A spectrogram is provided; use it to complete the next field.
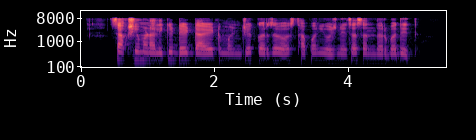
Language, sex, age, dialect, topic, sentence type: Marathi, male, 56-60, Standard Marathi, banking, statement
